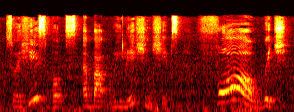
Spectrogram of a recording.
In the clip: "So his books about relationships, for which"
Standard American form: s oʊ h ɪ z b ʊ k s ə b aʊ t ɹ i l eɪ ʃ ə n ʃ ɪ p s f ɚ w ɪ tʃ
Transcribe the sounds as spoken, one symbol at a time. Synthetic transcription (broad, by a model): s oʊ h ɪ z b ʊ k s ə b aʊ t ɹ i l eɪ ʃ ə n ʃ ɪ p s f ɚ w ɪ tʃ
